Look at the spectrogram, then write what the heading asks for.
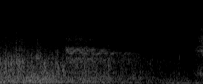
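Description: Horses galloping alongside a Citroen in a film stunt, a dense broadband rumble of hooves with a neigh at a distance, fading slightly toward the end.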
